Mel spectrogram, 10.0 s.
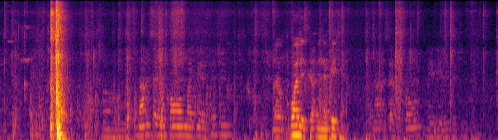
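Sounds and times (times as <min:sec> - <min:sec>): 
door thud: 0:00.2 - 0:01.8
speech: 0:02.8 - 0:04.8, 0:05.5 - 0:07.0, 0:07.8 - 0:09.2.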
